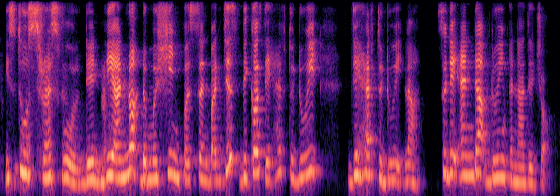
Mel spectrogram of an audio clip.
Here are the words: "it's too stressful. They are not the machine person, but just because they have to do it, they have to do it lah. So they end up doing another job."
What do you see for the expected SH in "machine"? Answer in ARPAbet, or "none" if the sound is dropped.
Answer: SH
